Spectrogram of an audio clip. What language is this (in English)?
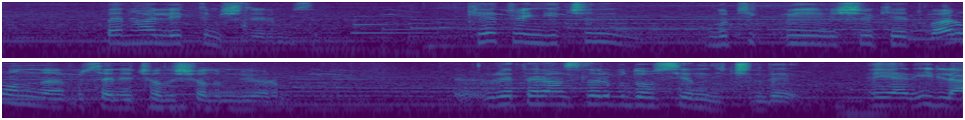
Turkish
